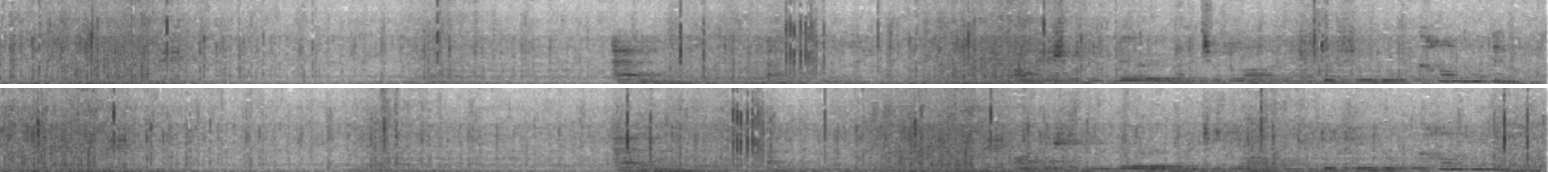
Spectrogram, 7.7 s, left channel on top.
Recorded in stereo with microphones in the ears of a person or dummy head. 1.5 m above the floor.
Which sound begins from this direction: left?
A woman speaking, at 3.1 s.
